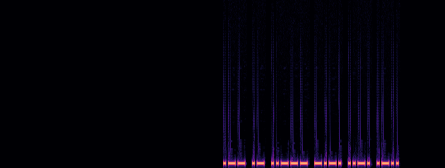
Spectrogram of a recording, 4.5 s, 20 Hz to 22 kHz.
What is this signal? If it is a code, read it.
Morse code, heard as a keyed tone, about 50 wpm, 700 Hz. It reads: WA2CFL
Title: USA Call Signs - 6 Characters - Repeated 3x - 50wpm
